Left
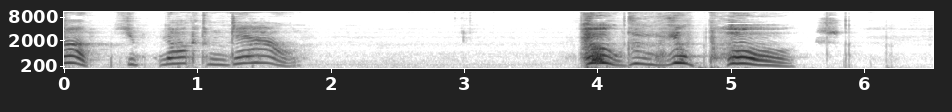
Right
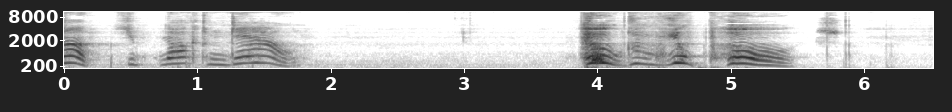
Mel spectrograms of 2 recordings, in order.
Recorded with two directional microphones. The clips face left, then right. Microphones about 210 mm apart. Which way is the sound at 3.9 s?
5° left (ahead or behind).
